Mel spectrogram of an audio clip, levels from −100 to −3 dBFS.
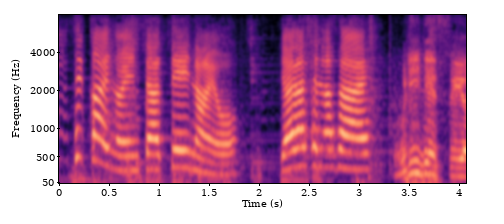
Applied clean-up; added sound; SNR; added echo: neural mask model RNNoise.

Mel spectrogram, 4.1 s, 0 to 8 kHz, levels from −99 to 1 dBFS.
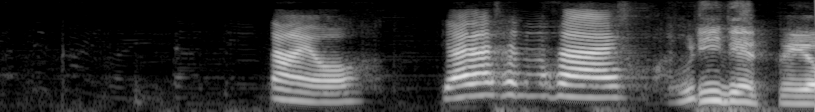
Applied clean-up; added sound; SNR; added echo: neural mask model DeepFilterNet 3.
